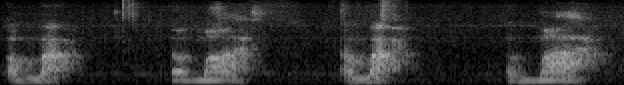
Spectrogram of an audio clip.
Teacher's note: So in that case, it like, especially with that H too, it's gonna be like a soft ha sound. So it's almost gonna be like adding a breath to it at the end.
